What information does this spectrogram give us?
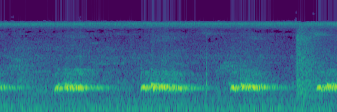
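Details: A brown-headed barbet gives low, even, hollow calls in a steady series, four notes within a few seconds, with a brief click and faint background hiss.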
